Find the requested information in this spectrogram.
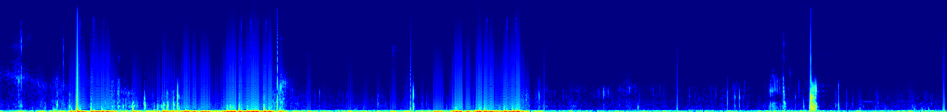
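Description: Low gurgling rumbles with scattered pops and crackles, loud at first then fading: ordinary stomach growling.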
